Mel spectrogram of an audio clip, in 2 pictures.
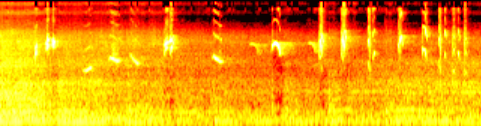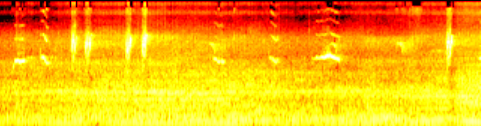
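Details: Common iora used as a lure sound, full song: short high chirps and quick downward-sweeping whistles scattered through the passage, with a low steady background hum.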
